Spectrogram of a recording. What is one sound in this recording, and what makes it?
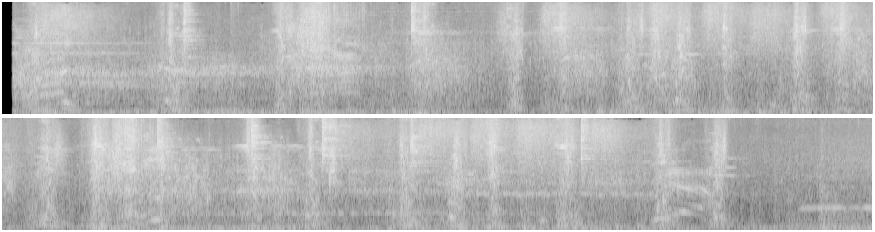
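Swords clash and ring out in rapid blows.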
